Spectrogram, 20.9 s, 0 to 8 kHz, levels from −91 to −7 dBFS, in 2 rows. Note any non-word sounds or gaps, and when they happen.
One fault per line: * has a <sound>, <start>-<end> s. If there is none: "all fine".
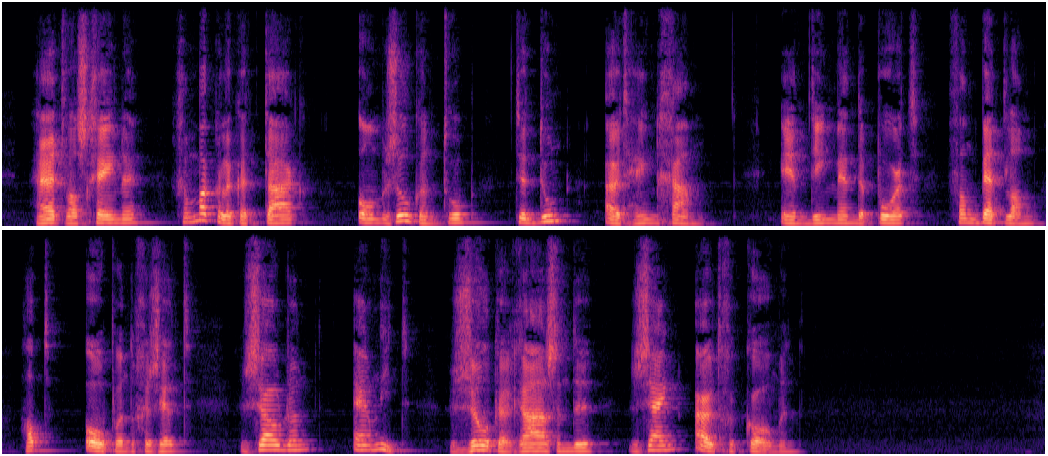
all fine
